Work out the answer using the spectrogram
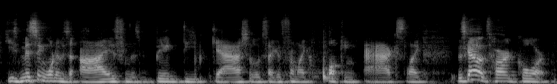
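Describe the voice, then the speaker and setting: A man's voice: mid-range voice, brisk, noisy background. A man narrating as game master of a tabletop game, in loose, rambling speech full of fillers.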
